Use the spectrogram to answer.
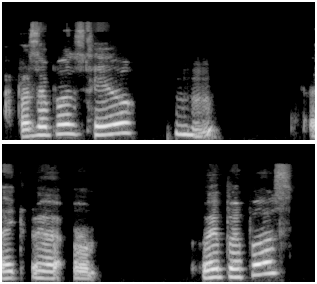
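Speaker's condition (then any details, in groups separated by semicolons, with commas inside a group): Down syndrome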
